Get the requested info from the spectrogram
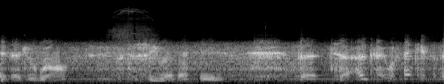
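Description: A KW 2000B valve transceiver's loudspeaker playing a radio amateur's voice received on the 40 m band, thin and telephone-like, over a steady low hum.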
